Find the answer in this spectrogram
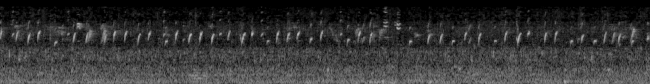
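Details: European goldfinch song played to encourage other goldfinches to sing: a steady stream of short, bright, high chirps and twitters in quick succession, with a constant low hiss underneath.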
